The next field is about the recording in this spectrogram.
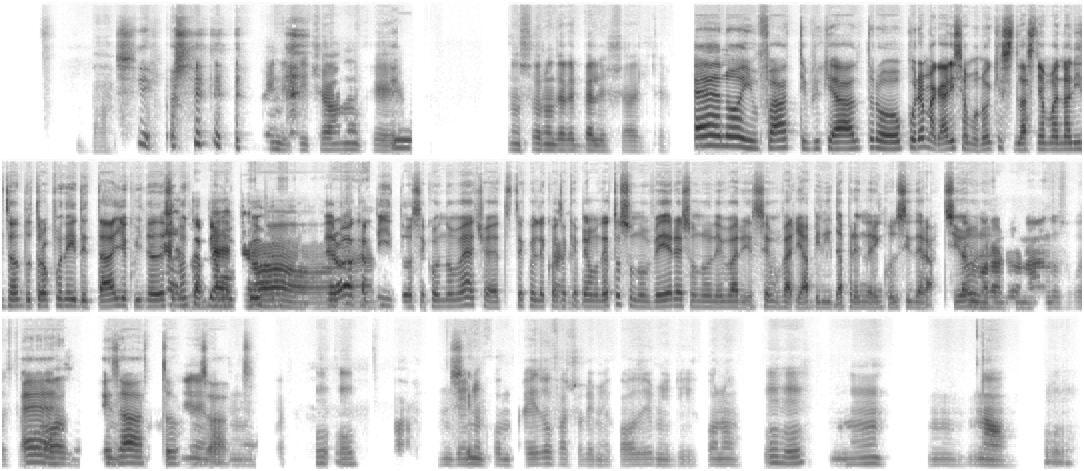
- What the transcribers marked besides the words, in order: distorted speech; chuckle; chuckle; tapping; unintelligible speech; "son" said as "sen"; unintelligible speech; unintelligible speech
- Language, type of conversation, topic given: Italian, unstructured, Preferiresti essere un genio incompreso o una persona comune amata da tutti?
